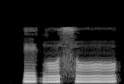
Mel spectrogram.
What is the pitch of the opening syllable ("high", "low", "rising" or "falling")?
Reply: high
